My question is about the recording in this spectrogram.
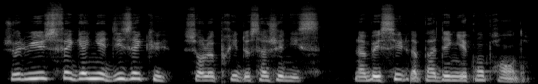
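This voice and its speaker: A woman's voice: medium pitch, normal speed, mellow, natural voice. A woman reading as a boastful grumbling roofer. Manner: self-important, complaining.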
